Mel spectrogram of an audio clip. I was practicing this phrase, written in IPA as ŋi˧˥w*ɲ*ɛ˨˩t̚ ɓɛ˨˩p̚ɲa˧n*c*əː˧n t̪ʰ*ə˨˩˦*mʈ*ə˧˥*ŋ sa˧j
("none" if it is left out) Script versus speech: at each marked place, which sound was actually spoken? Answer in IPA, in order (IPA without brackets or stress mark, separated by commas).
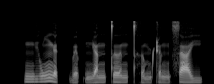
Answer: ŋ, t̪, ə˨˩˨, ə˨˩˦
